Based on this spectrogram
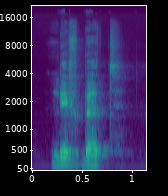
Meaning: a sunlounger
- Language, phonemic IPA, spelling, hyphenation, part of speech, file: Dutch, /ˈlɪx.bɛt/, ligbed, lig‧bed, noun, Nl-ligbed.ogg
